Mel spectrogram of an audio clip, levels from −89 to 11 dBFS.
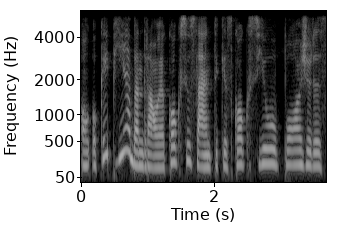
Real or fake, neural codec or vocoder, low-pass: real; none; 5.4 kHz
